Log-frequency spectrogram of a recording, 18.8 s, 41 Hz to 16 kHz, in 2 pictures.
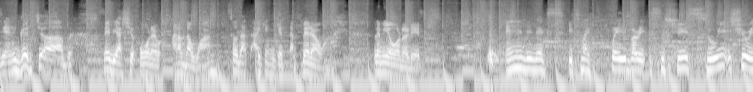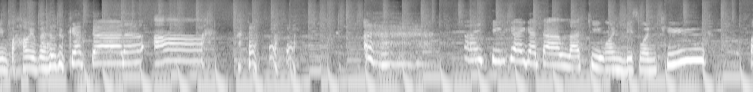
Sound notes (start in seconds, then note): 12.4 laughs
